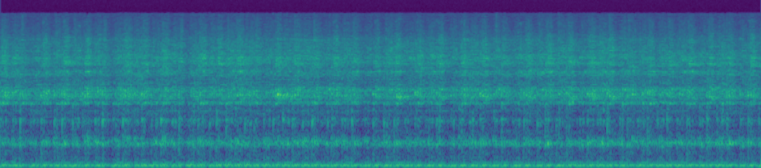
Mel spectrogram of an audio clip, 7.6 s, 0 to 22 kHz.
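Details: Finished 1977 Corvette C3 with number-matching steel-crank 4-bolt-main 350 V8 after a two-year restoration: deep, steady burbling idle through the exhaust with even pulses, no ticking or knocking; healthy.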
